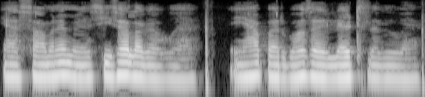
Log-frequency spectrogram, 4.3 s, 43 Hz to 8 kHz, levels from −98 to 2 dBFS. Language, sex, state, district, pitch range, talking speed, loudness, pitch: Hindi, male, Jharkhand, Palamu, 120-130 Hz, 210 wpm, -17 LUFS, 125 Hz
